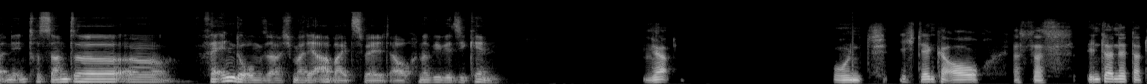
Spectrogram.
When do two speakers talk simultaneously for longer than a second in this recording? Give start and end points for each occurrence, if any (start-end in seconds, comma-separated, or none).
none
